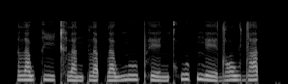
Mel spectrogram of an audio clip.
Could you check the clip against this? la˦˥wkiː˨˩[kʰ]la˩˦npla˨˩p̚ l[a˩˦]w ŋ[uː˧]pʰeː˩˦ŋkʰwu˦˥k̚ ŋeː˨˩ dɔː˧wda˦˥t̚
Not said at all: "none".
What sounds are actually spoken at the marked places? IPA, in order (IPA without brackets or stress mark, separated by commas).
kʰ, a˩˦, uː˧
